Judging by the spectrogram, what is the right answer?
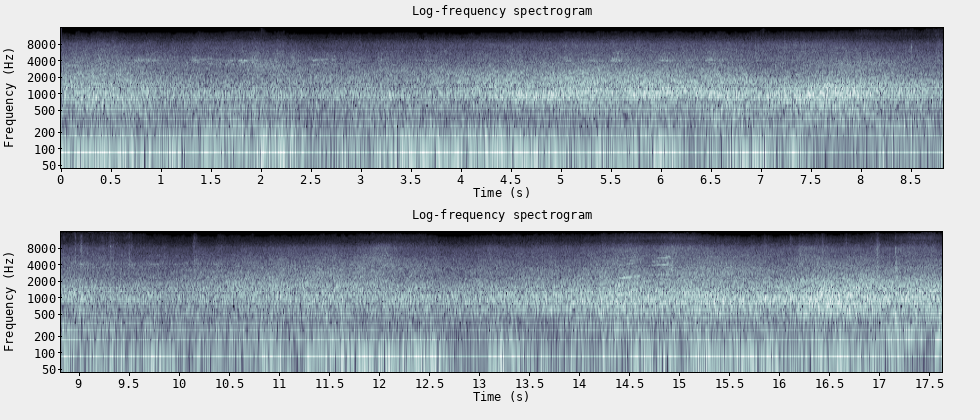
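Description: Road traffic on a multi-lane street: cars driving past close by, their tyre and engine noise swelling and fading as each one passes, over a steady low rumble.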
